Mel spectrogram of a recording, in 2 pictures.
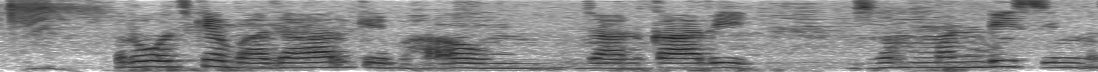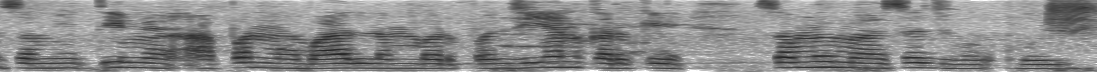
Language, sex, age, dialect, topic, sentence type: Bhojpuri, female, 25-30, Northern, agriculture, question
